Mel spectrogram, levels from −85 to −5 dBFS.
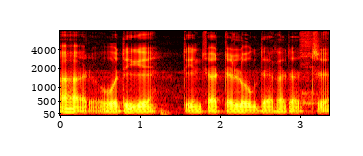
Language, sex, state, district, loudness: Bengali, male, Tripura, West Tripura, -22 LUFS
